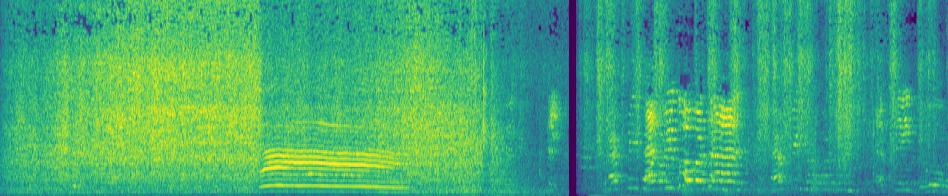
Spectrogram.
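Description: A ground firework spraying sparks with a loud, steady hiss for about seven seconds, with a long high tone falling slightly in pitch in the middle. After a sudden cut, children's voices.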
